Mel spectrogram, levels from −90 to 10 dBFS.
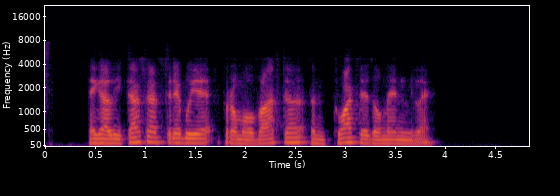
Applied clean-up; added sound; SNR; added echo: neural mask model DeepFilterNet 3.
